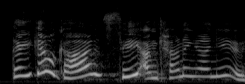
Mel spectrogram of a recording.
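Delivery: high, bright cheer to God; excited inner voice. Retold or imitated. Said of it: "And I thought".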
